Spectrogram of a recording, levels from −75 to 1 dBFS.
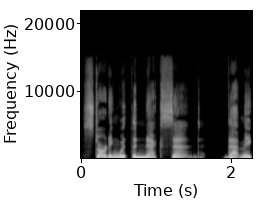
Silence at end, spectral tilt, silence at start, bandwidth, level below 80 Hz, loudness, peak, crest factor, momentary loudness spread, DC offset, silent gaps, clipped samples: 0 s; -5.5 dB/octave; 0.05 s; 15.5 kHz; -54 dBFS; -22 LUFS; -8 dBFS; 14 dB; 11 LU; under 0.1%; none; under 0.1%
